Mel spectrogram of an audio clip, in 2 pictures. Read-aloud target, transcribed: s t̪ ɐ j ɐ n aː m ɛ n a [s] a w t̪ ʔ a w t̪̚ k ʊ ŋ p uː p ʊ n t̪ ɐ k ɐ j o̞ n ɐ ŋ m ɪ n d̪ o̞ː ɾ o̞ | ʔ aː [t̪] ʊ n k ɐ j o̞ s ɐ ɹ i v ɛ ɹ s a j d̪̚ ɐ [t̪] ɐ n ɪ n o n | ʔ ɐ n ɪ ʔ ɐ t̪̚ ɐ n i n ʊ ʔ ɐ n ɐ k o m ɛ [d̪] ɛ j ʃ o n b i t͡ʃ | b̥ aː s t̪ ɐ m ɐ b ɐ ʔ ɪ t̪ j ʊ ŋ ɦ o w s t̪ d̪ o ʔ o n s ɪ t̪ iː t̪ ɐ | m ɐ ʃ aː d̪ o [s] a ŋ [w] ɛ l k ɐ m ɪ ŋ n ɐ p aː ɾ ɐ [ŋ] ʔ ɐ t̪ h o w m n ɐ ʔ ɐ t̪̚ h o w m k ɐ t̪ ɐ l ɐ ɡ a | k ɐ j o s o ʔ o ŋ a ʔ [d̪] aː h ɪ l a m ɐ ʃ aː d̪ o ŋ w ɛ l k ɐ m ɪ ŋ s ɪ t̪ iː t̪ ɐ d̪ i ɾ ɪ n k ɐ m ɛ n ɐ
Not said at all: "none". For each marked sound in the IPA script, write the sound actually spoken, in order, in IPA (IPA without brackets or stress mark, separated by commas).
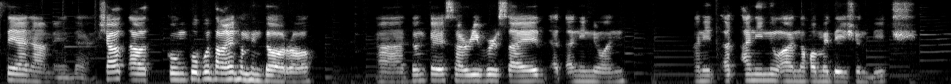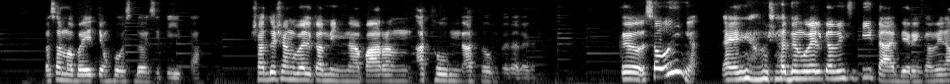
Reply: ʃ, d̪, t̪, d̪, ʃ, w, ŋ, d̪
